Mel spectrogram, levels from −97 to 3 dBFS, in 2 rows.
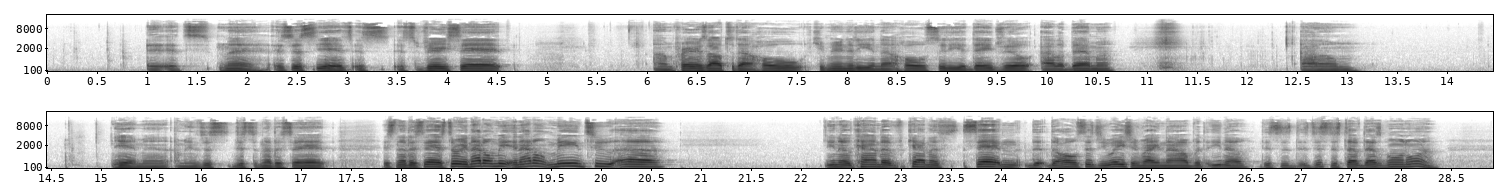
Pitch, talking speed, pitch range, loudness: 120 Hz, 150 wpm, 105-140 Hz, -18 LUFS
